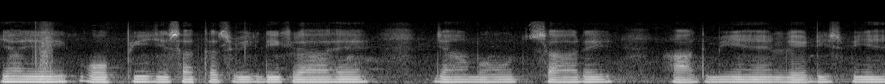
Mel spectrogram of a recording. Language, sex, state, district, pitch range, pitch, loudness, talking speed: Hindi, male, Jharkhand, Deoghar, 115-120 Hz, 115 Hz, -17 LUFS, 110 wpm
